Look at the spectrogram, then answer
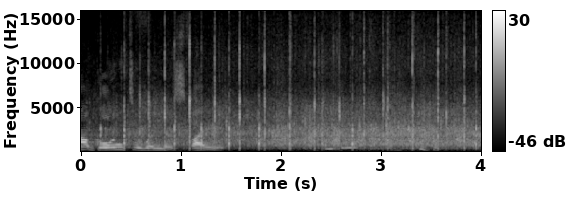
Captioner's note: applause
